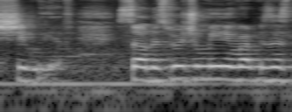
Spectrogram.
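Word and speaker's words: Shibboleth: They would say Siblioth when it's Shiblioth.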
